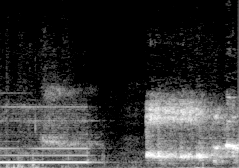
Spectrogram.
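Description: Telephone ringback tone through a phone's loudspeaker: one steady ring about a second long, then a voice on the line answering the call about halfway through, thin and tinny through the small speaker.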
